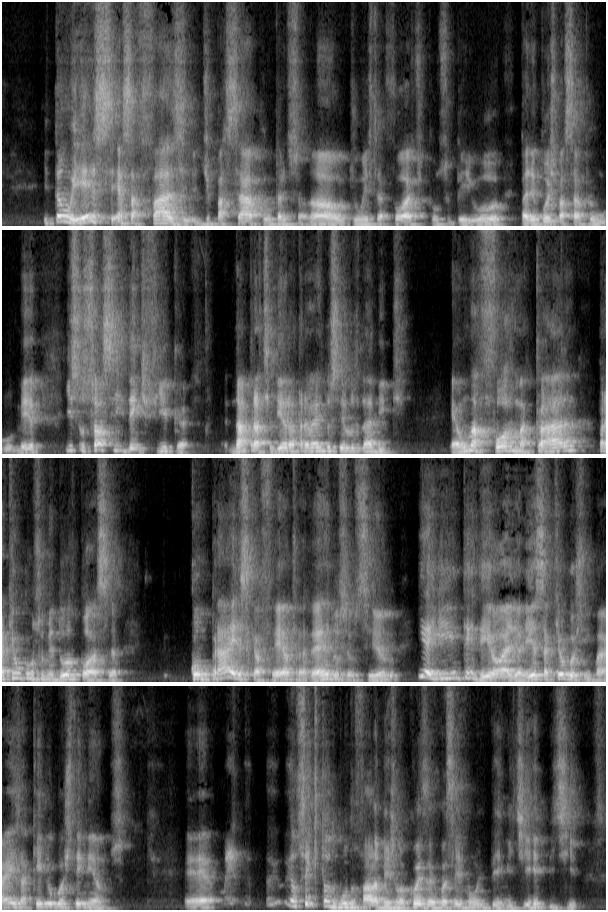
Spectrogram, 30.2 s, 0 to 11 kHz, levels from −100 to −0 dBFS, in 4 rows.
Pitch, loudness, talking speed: 175 Hz, -21 LUFS, 155 wpm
